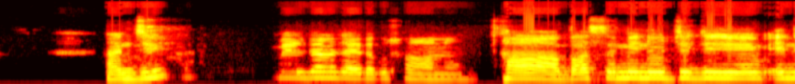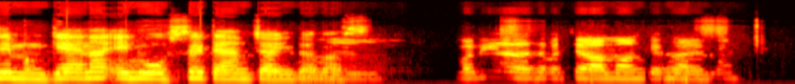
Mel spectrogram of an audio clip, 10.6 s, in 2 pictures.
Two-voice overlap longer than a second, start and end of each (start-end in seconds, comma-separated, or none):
none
